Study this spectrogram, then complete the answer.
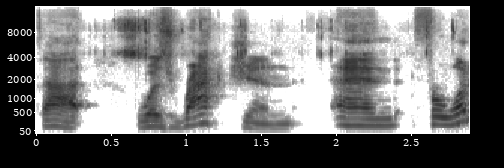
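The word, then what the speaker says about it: Racjin: I believe their name is pronounced Rakjin. They used to be Rakdim, but that was just a pronunciation error from like the English translation.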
